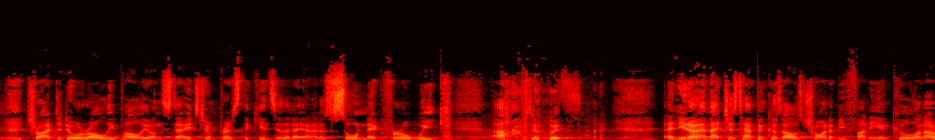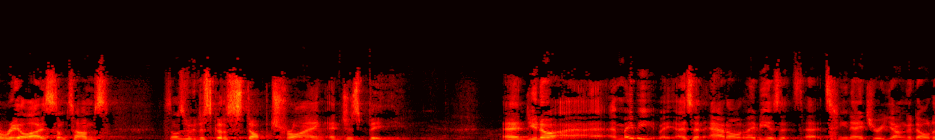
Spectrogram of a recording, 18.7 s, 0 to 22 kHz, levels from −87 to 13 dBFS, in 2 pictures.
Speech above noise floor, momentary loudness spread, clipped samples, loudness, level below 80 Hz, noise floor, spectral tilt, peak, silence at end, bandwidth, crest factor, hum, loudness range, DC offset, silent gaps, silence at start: 29 dB; 11 LU; under 0.1%; -35 LUFS; -82 dBFS; -65 dBFS; -2 dB/octave; -14 dBFS; 0 s; 13.5 kHz; 22 dB; none; 5 LU; under 0.1%; none; 0 s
